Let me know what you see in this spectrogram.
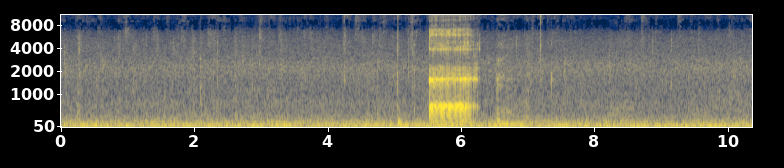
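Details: Person eating grapes: one short, low, voiced belch under a second over steady background hum; burping.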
